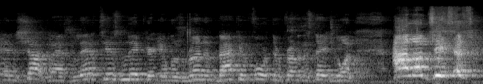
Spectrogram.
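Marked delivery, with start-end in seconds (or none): 3.9-4.8 very high, very loud joyful shout; ecstatic yelling. Retold or imitated. A drunk running before the stage, shouting with joy. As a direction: scream it with joy.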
